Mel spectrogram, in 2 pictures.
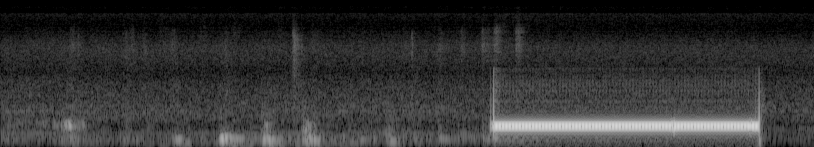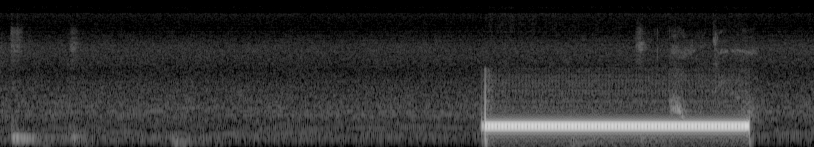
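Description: A phone ringback tone: two steady, mid-pitched electronic rings, each about two seconds long, separated by a pause of several seconds. Faint rustling and soft murmuring come before the first ring.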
